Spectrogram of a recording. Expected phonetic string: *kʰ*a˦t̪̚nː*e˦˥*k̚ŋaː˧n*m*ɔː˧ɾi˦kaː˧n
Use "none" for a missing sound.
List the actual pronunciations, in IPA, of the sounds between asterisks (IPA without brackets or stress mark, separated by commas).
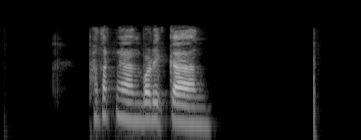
pʰ, a˦˥, b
